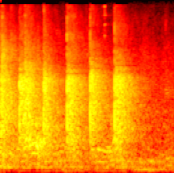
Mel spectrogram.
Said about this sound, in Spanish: Un aplauso ahí donde están.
